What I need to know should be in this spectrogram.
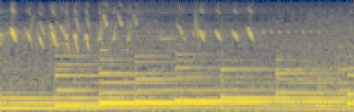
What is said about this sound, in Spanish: A lo lejos cantó un jilguero.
